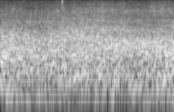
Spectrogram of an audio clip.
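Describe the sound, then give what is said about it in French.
A steady, soft wash of water fills the whole stretch, small waves gently lapping and breaking on a beach, with no distinct individual crashes and no voices. “Tu t'approches de l'eau tes orteils touchent les petites vagues qui se brisent doucement sur la plage.”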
